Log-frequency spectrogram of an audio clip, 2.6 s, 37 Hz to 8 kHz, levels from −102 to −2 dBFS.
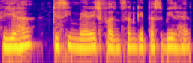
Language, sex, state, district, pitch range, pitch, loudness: Hindi, male, Jharkhand, Ranchi, 145-160 Hz, 150 Hz, -16 LUFS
